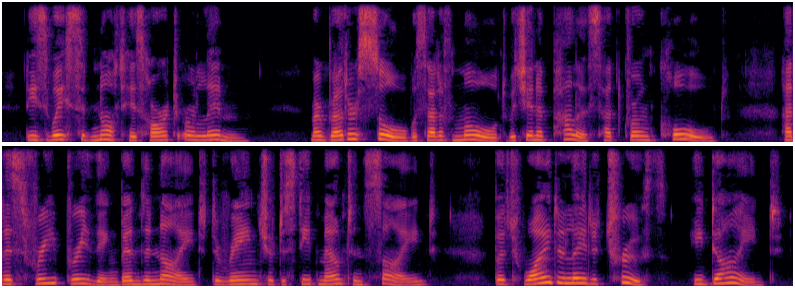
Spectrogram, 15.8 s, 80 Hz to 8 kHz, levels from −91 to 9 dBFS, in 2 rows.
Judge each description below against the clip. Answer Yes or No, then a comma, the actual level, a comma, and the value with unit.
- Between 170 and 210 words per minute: No, average, 155 wpm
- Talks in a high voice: Yes, high, 225 Hz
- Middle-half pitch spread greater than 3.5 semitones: No, average, 3.1 semitones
